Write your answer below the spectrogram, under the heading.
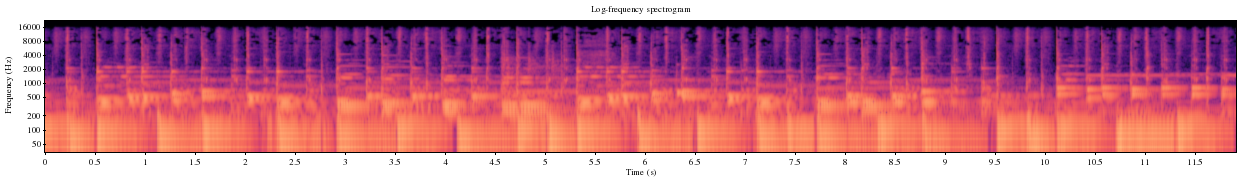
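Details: Upbeat salsa-style music with bright marimba-like notes and a steady beat plays throughout, with no animal voice heard.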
